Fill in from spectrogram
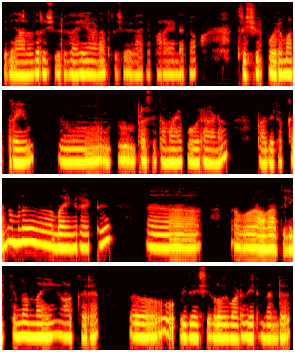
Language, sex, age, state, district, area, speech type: Malayalam, female, 30-45, Kerala, Palakkad, rural, spontaneous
